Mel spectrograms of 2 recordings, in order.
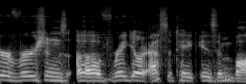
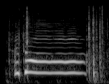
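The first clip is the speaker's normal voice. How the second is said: much higher, sing-song ta-da; ta-da reveal. Real, not acted. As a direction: show off the finished piece proudly. Presenting the finished frog.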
